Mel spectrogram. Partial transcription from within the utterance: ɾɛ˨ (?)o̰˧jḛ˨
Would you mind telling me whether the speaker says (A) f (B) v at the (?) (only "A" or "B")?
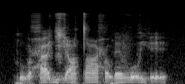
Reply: B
